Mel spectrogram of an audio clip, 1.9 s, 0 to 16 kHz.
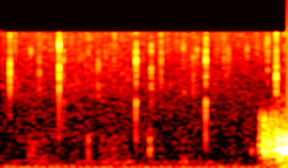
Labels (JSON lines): {"label": "biophony, low growl", "recorder": "SoundTrap 300"}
